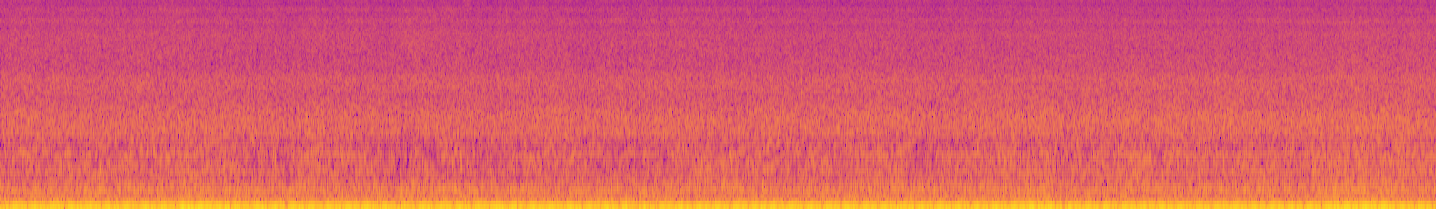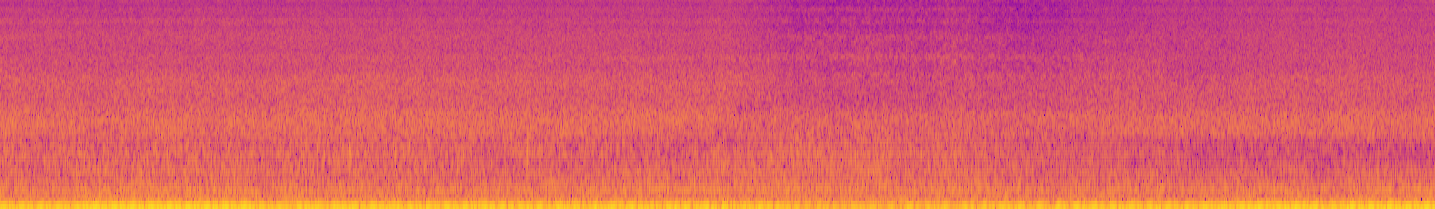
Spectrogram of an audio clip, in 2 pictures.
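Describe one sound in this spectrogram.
Wind rumbles steadily over the microphone outdoors.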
